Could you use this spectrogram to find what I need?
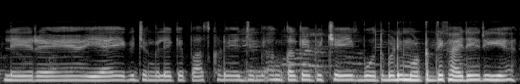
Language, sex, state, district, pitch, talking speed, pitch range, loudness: Hindi, female, Uttar Pradesh, Lalitpur, 200 Hz, 255 wpm, 195-210 Hz, -17 LUFS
